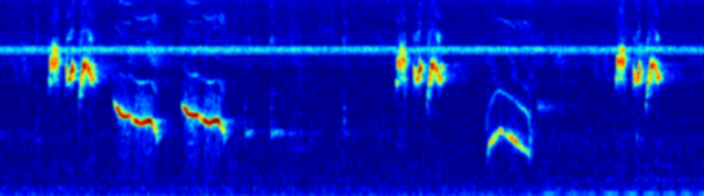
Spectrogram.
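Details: Red-whiskered bulbul (nok krong hua jook) alternates short, lively chirped phrases with clear, descending whistled notes and one arched whistle, over a steady faint high whine.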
